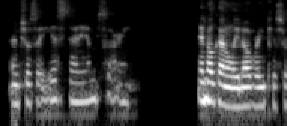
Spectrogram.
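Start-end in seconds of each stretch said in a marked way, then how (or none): 0.6-1.7 very soft, small contrite voice; meek apology. Acted. Daughter apologizing to her father, barely audible. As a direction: shrink and mumble your apology.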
